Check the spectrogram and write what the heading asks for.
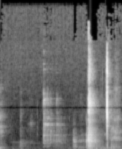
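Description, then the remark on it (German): Glasses clink together in a toast: a few bright, ringing taps, the last one sharp and high, with no talking over them. “Äh, zum Wohl. Zum Wohl.”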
